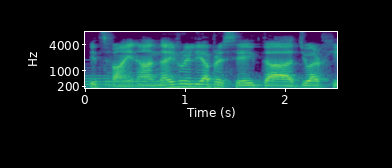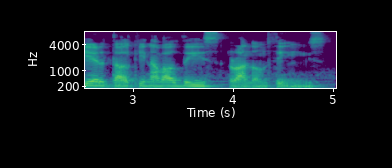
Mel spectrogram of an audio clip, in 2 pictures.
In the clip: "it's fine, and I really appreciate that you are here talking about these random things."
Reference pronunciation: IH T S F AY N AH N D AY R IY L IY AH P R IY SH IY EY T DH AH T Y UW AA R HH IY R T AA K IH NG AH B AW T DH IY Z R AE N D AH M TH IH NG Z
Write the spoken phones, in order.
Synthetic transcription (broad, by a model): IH T S F AY N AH N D AY R IY L IY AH P R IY S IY EY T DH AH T Y UW AA R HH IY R T AA K IH NG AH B AW T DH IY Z R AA N D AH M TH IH NG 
